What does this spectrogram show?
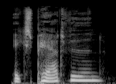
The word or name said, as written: ekspertviden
